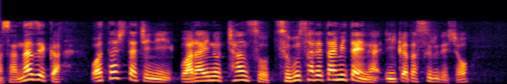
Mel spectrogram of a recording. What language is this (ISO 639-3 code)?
jpn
